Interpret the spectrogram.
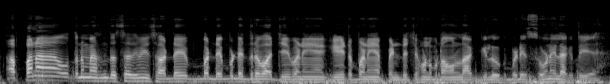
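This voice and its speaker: A young man with a Punjabi accent, chatting casually to viewers as he walks through his village fields, recorded outdoors in the wind on a handheld phone. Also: mid-range voice. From Punjab, India. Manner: chatty, addresses viewers as friends. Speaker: village vlogger. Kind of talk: casual vlog narration while walking.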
